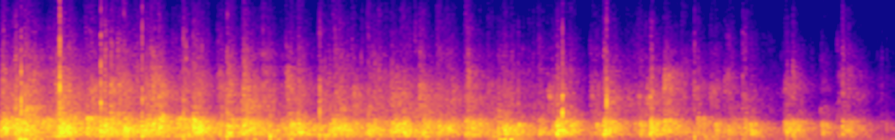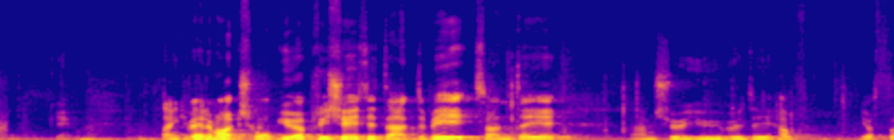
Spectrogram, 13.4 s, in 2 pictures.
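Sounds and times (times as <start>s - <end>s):
audience applause: 0.0s - 6.8s
speech: 8.0s - 13.4s.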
